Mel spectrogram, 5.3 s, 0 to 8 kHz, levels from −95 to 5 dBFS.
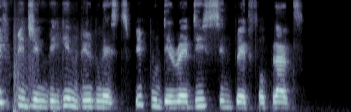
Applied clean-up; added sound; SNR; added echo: neural mask model DeepFilterNet 3.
